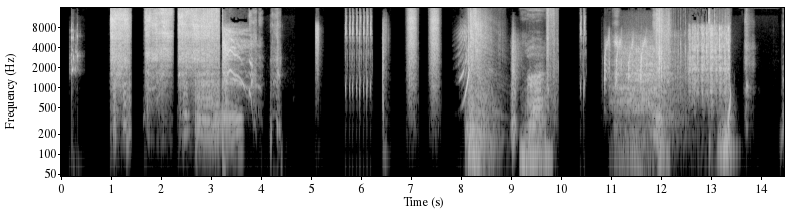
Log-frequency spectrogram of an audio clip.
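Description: A rubbery balloon inflates with a stretching squeak.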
